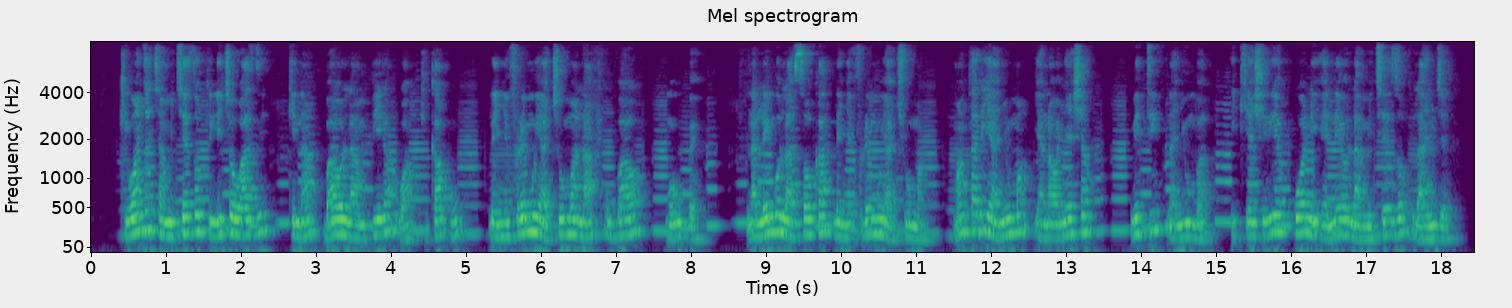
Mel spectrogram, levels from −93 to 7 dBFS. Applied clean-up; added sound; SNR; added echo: none; Wind instrument, woodwind instrument; 15 dB; reverberation time 0.3 s.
